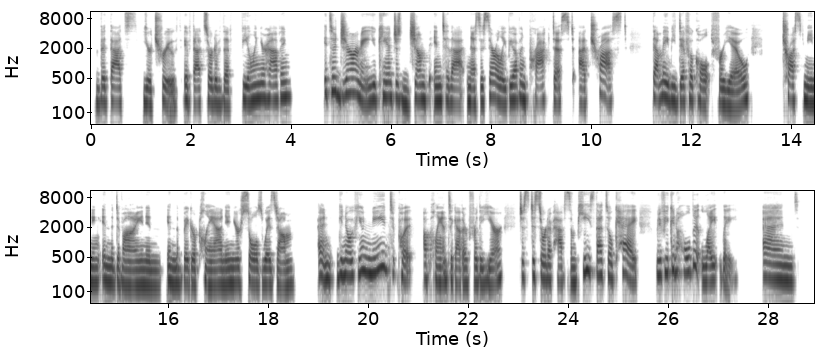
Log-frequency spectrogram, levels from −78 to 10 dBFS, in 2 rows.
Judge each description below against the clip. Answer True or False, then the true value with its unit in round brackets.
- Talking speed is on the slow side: False (165 wpm)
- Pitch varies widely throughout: False (4.3 semitones)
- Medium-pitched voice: True (170 Hz)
